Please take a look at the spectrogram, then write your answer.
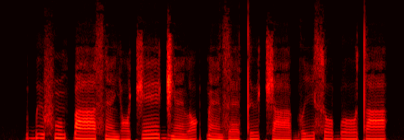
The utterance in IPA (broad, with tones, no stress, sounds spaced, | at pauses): ɓ ɨ˦ f ũ˦ k͡p aː˧ s ɛ̃˨ j ɔ˨ t͡ʃ eː˦ d͡ʒ ɛ̃˨ l ɔ˦ k͡p ɛ̃˨ z ɛ˨ t ɨ˦ t͡ʃ aː˨ ɡʷ iː˦ s o˦ ɓ oː˦ t a˦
